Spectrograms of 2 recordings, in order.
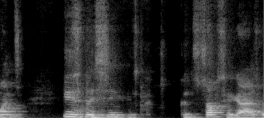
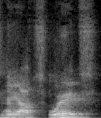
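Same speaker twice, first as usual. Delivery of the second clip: ordinary talk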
